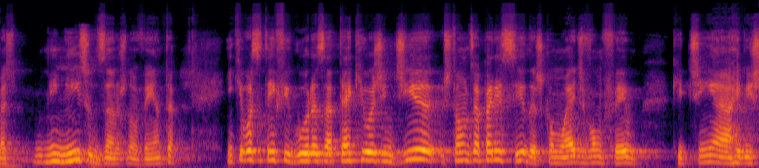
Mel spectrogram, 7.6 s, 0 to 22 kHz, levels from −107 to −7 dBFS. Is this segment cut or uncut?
uncut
